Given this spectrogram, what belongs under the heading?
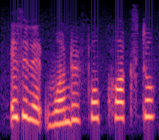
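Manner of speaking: put-on high, bright girl's voice full of awe; a young girl marvelling at the airship; little girl's wonder. A narrator's reading. Goat Dung asks her cat in high wonder. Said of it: "she asked the cat".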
